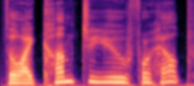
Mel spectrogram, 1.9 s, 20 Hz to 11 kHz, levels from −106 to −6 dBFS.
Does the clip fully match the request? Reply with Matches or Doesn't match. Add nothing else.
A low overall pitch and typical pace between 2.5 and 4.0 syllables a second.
Doesn't match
